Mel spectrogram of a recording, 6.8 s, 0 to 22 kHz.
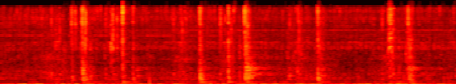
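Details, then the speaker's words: Shimano Di2 electronic shifting in synchro mode: shifting toward harder gears, the front derailleur automatically moves the chain to the large chainring while the rear compensates two cogs; short motor whirs and chain clicks, clean and quick, normal synchro shift. "the front derailer is automatically going to shift the chain to the large chain ring and at the same time it's going to compensate in the rear by moving the chain back up to cogs"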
